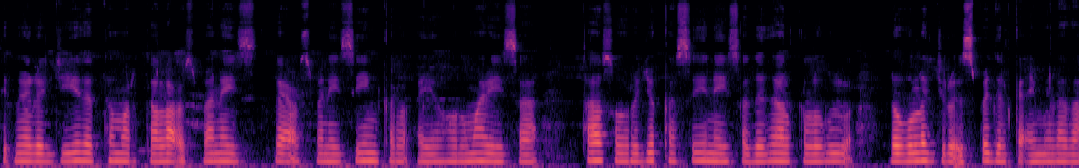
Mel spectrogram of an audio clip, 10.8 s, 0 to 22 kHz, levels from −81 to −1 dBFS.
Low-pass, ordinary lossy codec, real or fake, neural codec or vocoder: none; none; real; none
